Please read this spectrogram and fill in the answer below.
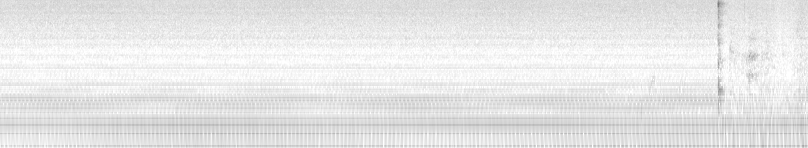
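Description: Steady electrical hum with hiss on an old recording's sound track, unchanging throughout, with a sharp click about nine seconds in.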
